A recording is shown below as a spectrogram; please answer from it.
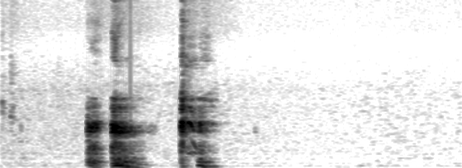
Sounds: Throat clearing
